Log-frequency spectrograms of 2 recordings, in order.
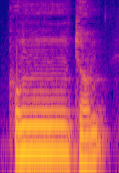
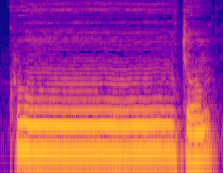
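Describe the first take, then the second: First: The nasal n sound is held briefly. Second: The nasal n sound is stretched too long. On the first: The speaker calls it right. "Example of that is kuntum" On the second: The speaker calls it wrong. "if we extend the ghunna of the noon, it will sound like"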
